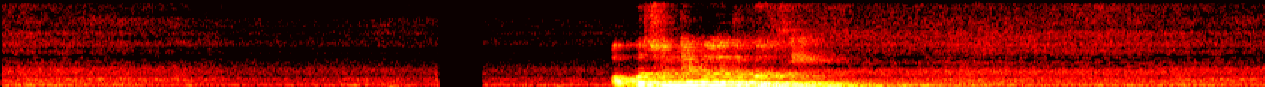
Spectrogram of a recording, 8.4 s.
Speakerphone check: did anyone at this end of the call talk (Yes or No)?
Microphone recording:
Yes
